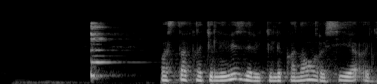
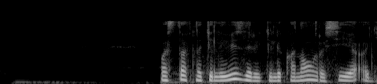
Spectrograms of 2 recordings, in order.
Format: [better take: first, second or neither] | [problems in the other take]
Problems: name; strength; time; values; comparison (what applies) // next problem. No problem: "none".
second | background sound (Cowbell); 10 dB below the speech // room echo; dies away in 0.6 s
